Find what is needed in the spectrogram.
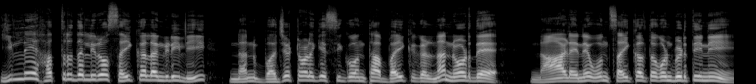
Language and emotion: Kannada, happy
